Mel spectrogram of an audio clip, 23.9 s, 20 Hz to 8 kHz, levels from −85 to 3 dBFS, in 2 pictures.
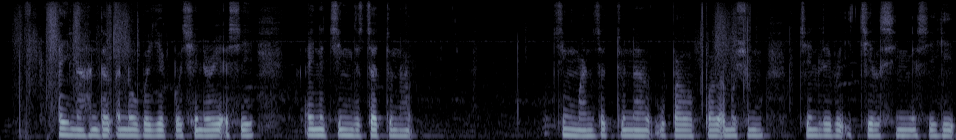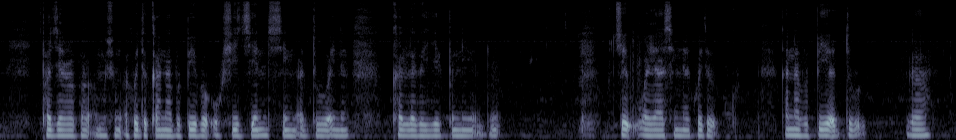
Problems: none marked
